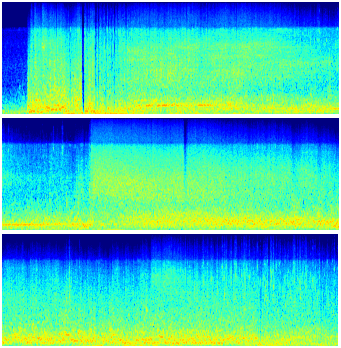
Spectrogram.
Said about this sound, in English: The range of the torpedoes is secret, but when they are fired off, they sound something like this.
